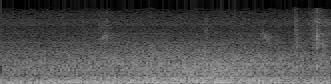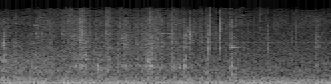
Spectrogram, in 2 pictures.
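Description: Twigs burning in a small folding metal wood stove, crackling with sharp pops that come thickest in the second half, over a steady low rumble.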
